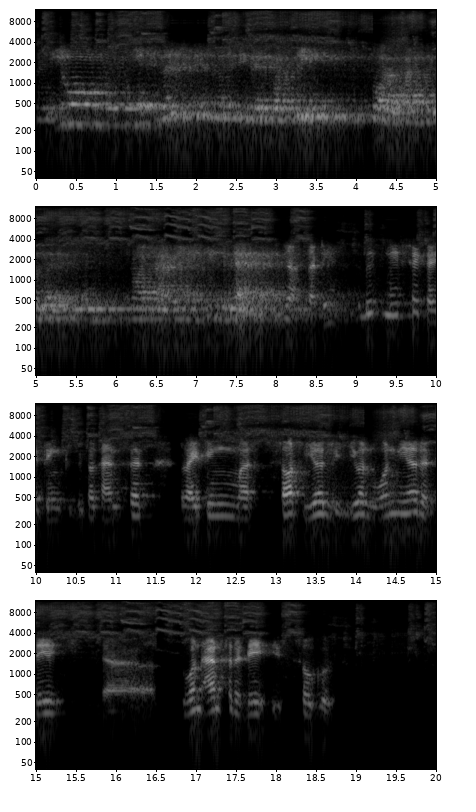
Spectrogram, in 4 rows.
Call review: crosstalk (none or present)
none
